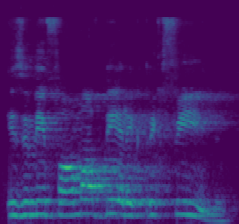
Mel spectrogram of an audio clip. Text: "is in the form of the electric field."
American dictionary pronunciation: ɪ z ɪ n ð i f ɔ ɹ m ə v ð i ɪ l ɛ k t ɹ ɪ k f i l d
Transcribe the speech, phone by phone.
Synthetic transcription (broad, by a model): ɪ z ɪ n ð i f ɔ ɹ m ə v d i ɪ l ɛ k t ɹ ɪ k f i l d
